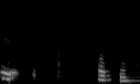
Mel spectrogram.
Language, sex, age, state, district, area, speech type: Hindi, female, 45-60, Uttar Pradesh, Azamgarh, urban, conversation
